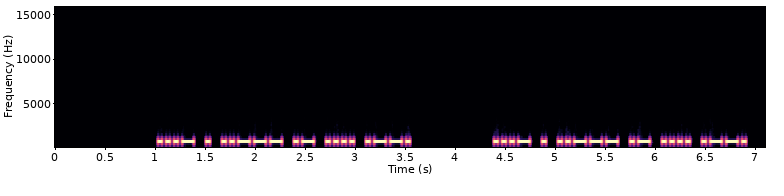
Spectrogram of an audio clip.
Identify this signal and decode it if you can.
Morse code, heard as a keyed tone, about 32 wpm, 700 Hz. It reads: VE2AHP VE2AHP
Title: DXCC-100 Call Signs - 6 Characters - Repeated 2x - 30wpm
